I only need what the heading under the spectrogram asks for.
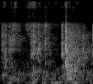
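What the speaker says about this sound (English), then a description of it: "I will keep these cards back in the deck and keep shuffling." A deck of tarot cards being shuffled by hand, a quick, soft burst of papery flicks and taps lasting about a second, close and fairly quiet.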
